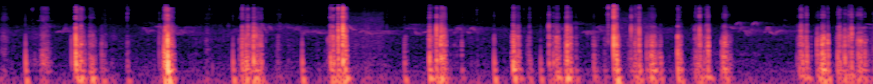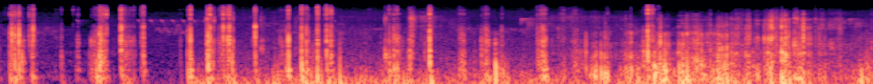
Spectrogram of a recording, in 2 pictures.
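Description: Pine sawyer beetle larva chewing the wood under the bark of a cut pine log: loud, irregular crunching clicks a few times a second. About two-thirds of the way in, louder, denser rustling and scraping close to the microphone takes over.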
